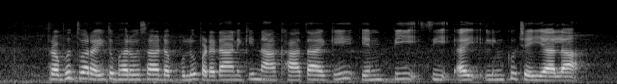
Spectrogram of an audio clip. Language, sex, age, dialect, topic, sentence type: Telugu, female, 25-30, Central/Coastal, banking, question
